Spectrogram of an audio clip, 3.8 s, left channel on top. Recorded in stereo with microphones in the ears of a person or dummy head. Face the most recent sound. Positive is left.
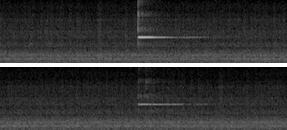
turn(degrees=60)  # may be behind; listen again after turning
